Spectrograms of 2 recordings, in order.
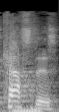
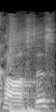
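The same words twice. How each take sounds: First: The word is said in a northern accent. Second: The word is said in a posh accent. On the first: "I've got to go back in my northern accent" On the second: "that's my posh way of saying casters"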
